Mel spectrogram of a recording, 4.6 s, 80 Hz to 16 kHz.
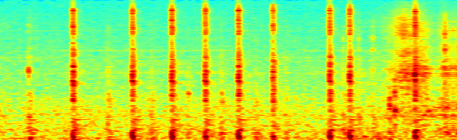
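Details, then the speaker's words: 2015 Toyota Camry with U760E transmission, 125k miles, P2714 shift solenoid performance code and shift/shudder complaints. The SLT shift solenoid is tested at the external harness by jumping to battery negative and gives crisp, regular clicks. It specs 5 ohms and draws 1.2 A, so it works normally. "And if we touch this to battery negative, we should hear a distinct click. Let's try it. We do."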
